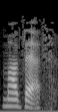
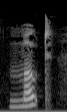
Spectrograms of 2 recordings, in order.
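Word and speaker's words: Mot (מות): Now, the Strongs and Brown Driver Briggs say that number 4194 is pronounced Maveth, and I don't believe that's the case. The Jews, there may be some Jews that pronounce this Maveth, but I believe that, you know, I've heard people pronounce it, and it actually is Mot, Mem Vav Tav Mot.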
